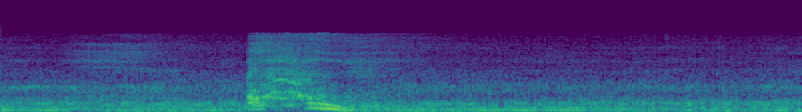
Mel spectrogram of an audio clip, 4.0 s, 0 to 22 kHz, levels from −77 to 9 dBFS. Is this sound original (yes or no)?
no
